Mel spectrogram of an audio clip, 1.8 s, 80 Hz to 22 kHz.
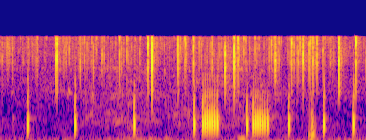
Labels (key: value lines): label: biophony, knock croak
recorder: SoundTrap 300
